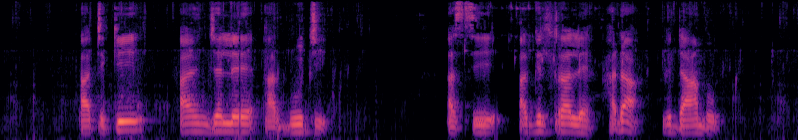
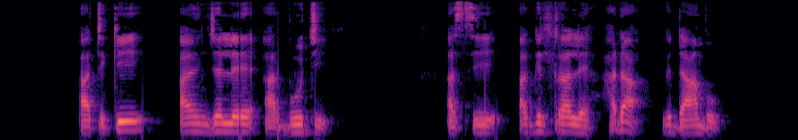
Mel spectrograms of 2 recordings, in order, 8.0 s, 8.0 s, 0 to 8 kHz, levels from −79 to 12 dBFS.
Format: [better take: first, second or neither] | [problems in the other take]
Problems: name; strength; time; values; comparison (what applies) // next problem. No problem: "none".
second | noise reduction (neural separator model SepFormer DNS4)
